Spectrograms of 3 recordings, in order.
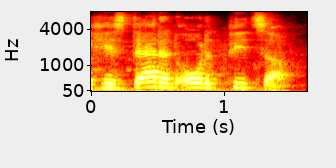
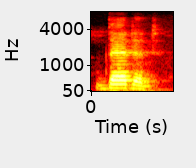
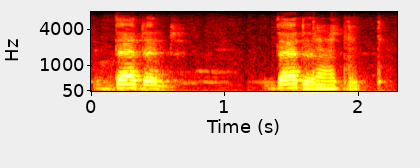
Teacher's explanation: The H is dropped. So all you hear is dadded. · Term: drop the H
